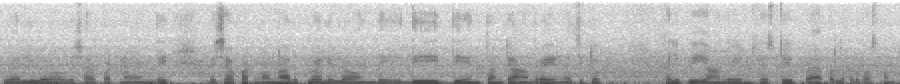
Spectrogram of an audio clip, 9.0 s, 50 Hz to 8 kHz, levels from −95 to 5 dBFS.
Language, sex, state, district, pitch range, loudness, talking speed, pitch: Telugu, male, Andhra Pradesh, Visakhapatnam, 120-130 Hz, -29 LUFS, 105 wpm, 130 Hz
